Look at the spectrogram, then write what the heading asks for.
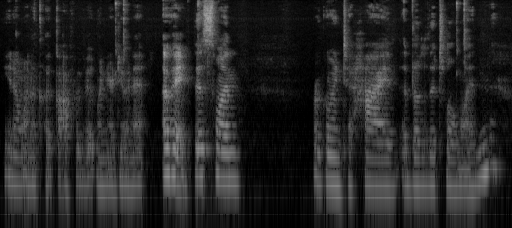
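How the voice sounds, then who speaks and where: A woman with a sore, scratchy throat, explaining a crafting software task step by step in a chatty way and muttering to herself as she clicks. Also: fairly low pitch, a little fast. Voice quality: raspy with creaky fry. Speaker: crafting tutorial host. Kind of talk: screen-recorded software walkthrough.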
